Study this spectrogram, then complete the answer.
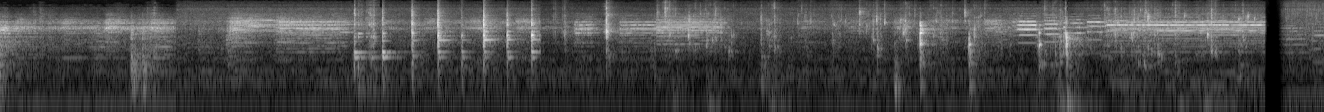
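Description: Tap water runs steadily onto frozen meat in a kitchen sink, a continuous splashing stream broken by clattering knocks and handling noises, close and fairly loud, with a brief drop near the end.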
